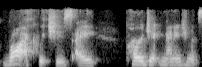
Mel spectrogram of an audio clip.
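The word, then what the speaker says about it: Wrike: I use Rike, a product called Rike, which is spelled W-R-I-K-E.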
